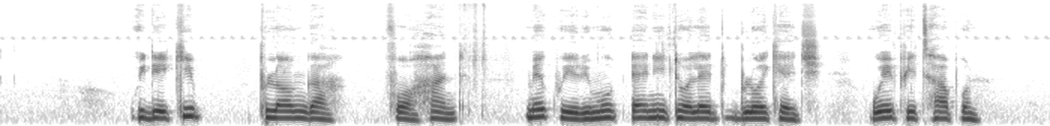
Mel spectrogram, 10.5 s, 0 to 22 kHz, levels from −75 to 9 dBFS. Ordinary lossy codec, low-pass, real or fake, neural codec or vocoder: none; 19.8 kHz; fake; vocoder, 44.1 kHz, 128 mel bands every 256 samples, BigVGAN v2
